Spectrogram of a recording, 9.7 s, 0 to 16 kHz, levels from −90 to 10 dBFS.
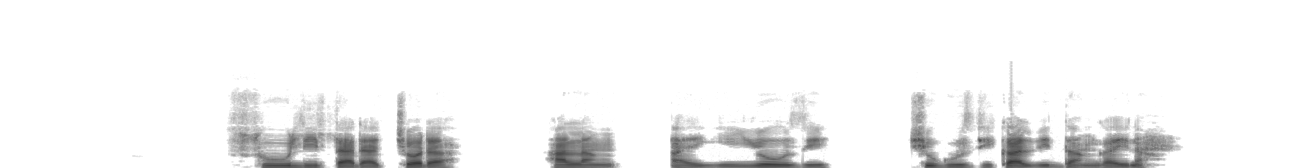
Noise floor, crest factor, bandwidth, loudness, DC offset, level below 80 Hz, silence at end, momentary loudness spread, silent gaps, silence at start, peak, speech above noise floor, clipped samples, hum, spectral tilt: under -90 dBFS; 24 dB; 7.2 kHz; -23 LUFS; under 0.1%; -62 dBFS; 0.95 s; 12 LU; 2.90-2.97 s, 3.50-4.08 s, 4.68-5.03 s, 6.25-6.82 s; 1.8 s; 0 dBFS; over 68 dB; under 0.1%; none; -7.5 dB/octave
